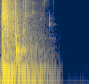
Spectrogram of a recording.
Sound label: Puddle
